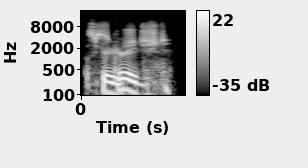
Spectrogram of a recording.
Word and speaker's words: Scrooged: Scrooged with a D. – Scrooged. I never pronounce the D.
